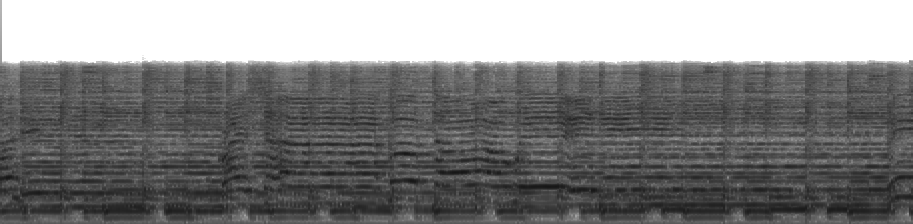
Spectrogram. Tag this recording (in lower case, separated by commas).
music, male singing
